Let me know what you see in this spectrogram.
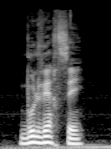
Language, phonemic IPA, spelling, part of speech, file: French, /bul.vɛʁ.se/, bouleverser, verb, Fr-bouleverser.ogg
- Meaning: 1. to completely and drastically change, to overturn 2. to shake, to cause a strong emotion 3. to disorganize, to turn upside down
